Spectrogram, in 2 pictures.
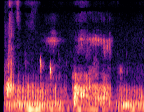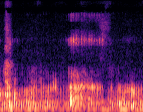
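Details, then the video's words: Orange tabby domestic cat purring while lying on its owner's lap: a low, continuous rumble with soft rustling and scattered handling clicks and brushing noises over it. "the cat purrs on my lap"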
